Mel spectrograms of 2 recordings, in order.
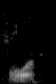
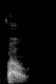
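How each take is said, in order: First: The word ends with an r sound. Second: The word ends without an r sound. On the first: "You're not saying ... for" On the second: "you dropped the R of pronunciation"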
